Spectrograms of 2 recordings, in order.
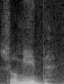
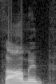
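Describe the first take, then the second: First: It ends with a breathy 'dh' in Bengali style. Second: It has a long 'a' and a plain 'd'. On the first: "যাতে সমিত না হয়ে যায়" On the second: "যারা একটু English"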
